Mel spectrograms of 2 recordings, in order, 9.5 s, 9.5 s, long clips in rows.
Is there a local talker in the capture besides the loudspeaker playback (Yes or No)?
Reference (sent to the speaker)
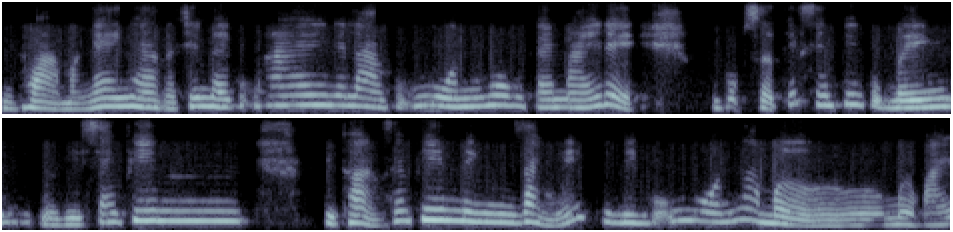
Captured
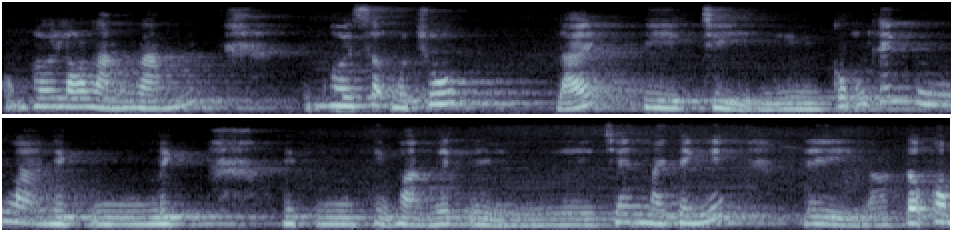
Yes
